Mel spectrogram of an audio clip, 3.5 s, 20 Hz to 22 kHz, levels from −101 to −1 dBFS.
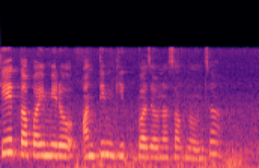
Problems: background sounds at intervals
